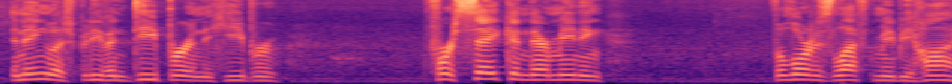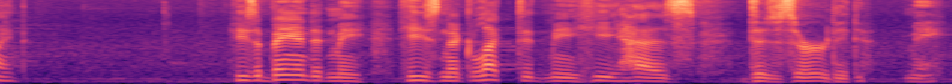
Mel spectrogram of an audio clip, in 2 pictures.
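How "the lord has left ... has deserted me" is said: sorrowful lament. Acted. Paraphrasing the lament.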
